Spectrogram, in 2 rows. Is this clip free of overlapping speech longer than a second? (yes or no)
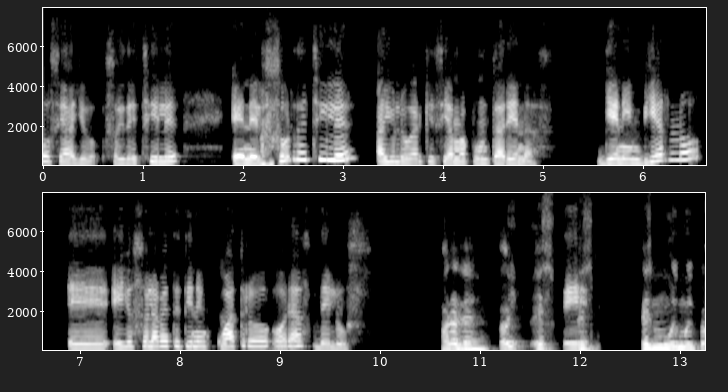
yes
